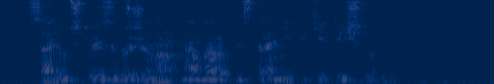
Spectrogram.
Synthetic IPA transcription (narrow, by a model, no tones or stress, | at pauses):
t̪salʲut̪ʂt̪oɪzəbɾəʐɨnonɐːbaɾot̪nəjst̪əɾɐnʲepʲɪtʲit̪ɨsɕrʊblʲej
